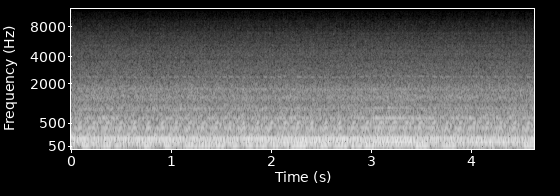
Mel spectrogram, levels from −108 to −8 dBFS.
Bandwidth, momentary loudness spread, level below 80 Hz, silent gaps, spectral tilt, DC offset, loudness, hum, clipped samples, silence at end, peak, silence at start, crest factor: 5.8 kHz; 2 LU; -30 dBFS; none; -10 dB/octave; under 0.1%; -25 LUFS; none; under 0.1%; 0 s; -12 dBFS; 0 s; 12 dB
